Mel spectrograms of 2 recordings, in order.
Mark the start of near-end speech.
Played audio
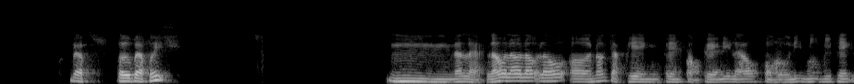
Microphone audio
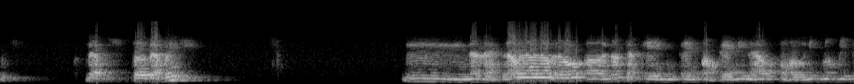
none

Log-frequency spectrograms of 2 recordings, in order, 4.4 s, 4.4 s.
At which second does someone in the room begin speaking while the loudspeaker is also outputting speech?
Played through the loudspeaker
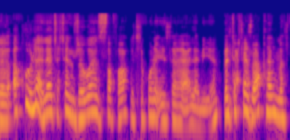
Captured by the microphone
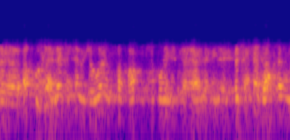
2.7 s

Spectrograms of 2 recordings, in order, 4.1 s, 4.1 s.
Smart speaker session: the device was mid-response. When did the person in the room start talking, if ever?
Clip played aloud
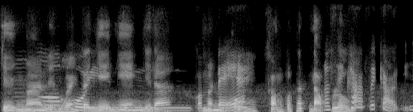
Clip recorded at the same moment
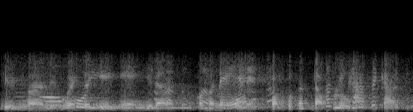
1.5 s

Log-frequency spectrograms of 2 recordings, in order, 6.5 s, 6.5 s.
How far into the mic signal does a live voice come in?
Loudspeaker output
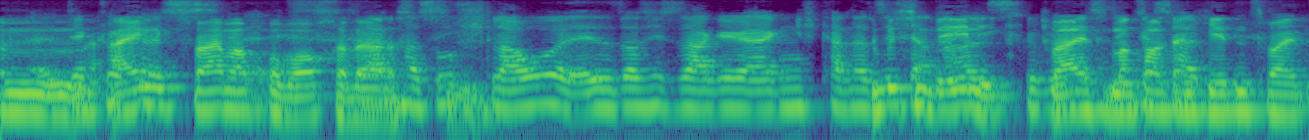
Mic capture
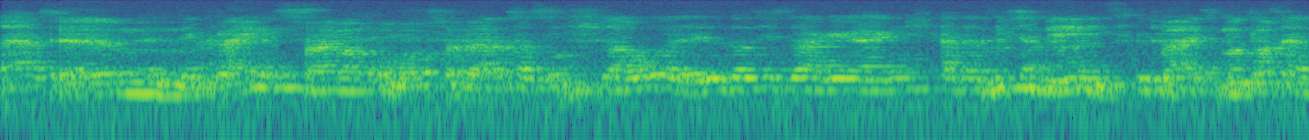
none

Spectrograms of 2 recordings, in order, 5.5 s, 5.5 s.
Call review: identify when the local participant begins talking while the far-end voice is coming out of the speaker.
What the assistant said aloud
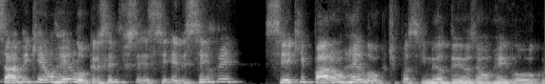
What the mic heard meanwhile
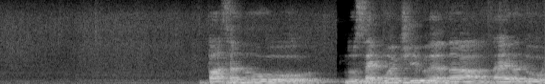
2.1 s

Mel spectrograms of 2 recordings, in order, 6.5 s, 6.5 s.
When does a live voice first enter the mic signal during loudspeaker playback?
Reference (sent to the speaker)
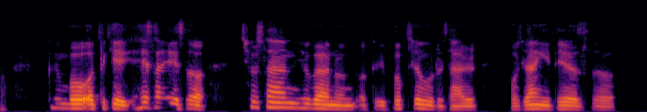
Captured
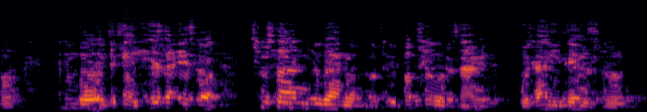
none

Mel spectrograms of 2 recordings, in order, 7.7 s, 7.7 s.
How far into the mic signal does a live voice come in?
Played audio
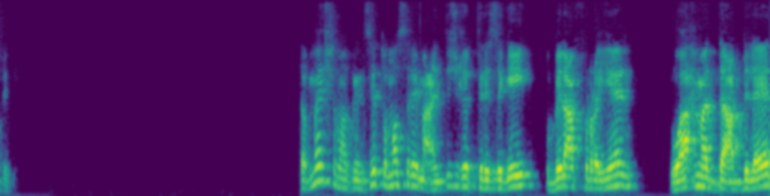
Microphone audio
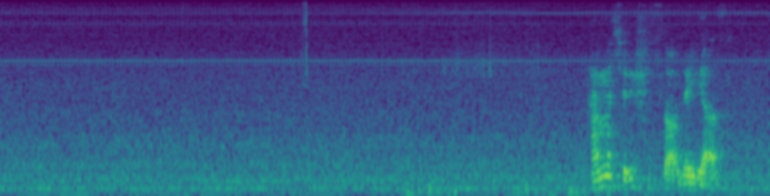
5.9 s

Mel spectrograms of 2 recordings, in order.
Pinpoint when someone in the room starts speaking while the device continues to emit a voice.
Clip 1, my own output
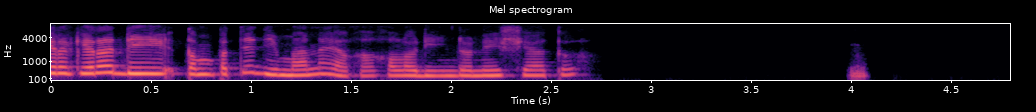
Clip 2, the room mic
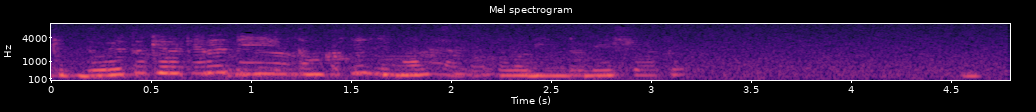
0.9 s

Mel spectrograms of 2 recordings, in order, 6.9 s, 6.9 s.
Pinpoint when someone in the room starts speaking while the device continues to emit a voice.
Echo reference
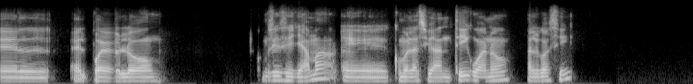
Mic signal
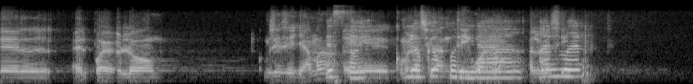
3.2 s

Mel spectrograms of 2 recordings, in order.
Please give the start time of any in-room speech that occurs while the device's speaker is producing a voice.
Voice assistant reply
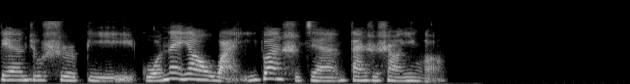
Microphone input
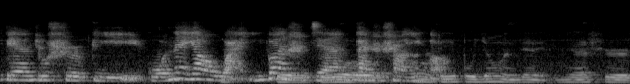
2.2 s

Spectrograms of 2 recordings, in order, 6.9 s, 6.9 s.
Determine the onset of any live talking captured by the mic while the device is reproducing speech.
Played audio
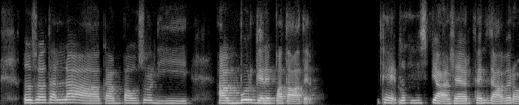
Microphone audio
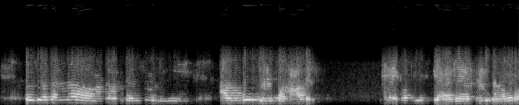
none

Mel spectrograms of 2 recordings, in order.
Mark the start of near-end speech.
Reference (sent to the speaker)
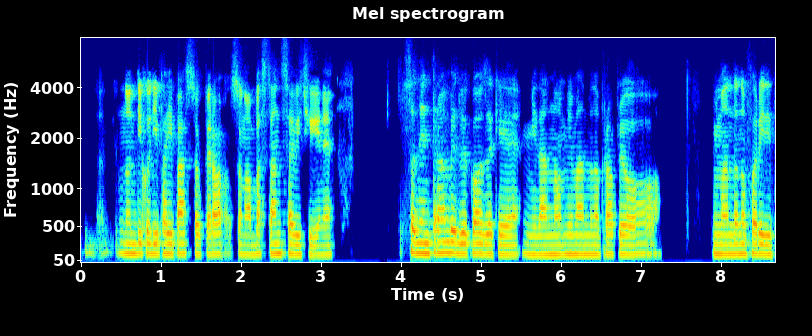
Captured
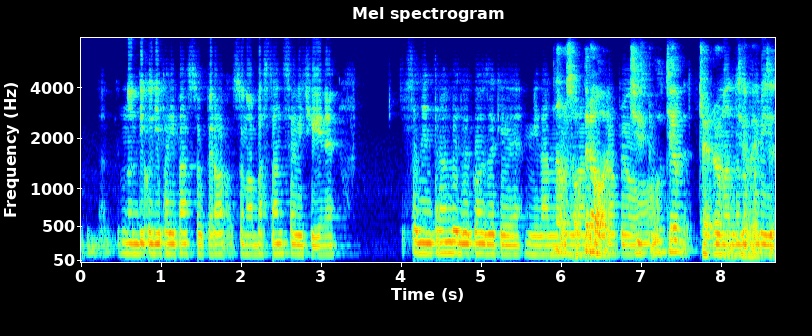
5.9 s

